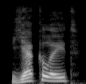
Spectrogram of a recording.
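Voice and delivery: put-on high lisping wild boy. Voices the boy Clade.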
